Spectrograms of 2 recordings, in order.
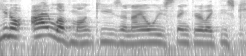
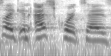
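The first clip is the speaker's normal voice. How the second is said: normal talking voice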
